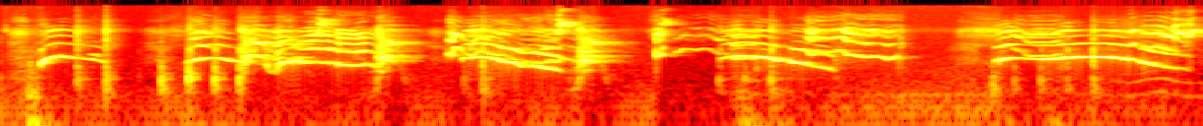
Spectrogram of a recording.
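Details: Scarlett, a female dog kept as a pet, producing speech-like whining meant as "I love you" while someone squeals encouragingly. Rounded, melodic howled syllables come in groups, each falling at the end, with brief quiet breaks indoors.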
